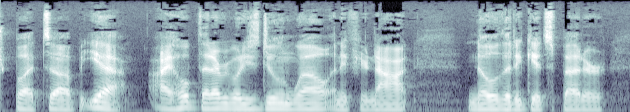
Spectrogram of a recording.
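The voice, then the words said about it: Hoarse voice. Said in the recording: “My voice is getting hoarse because I'm talking too much”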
